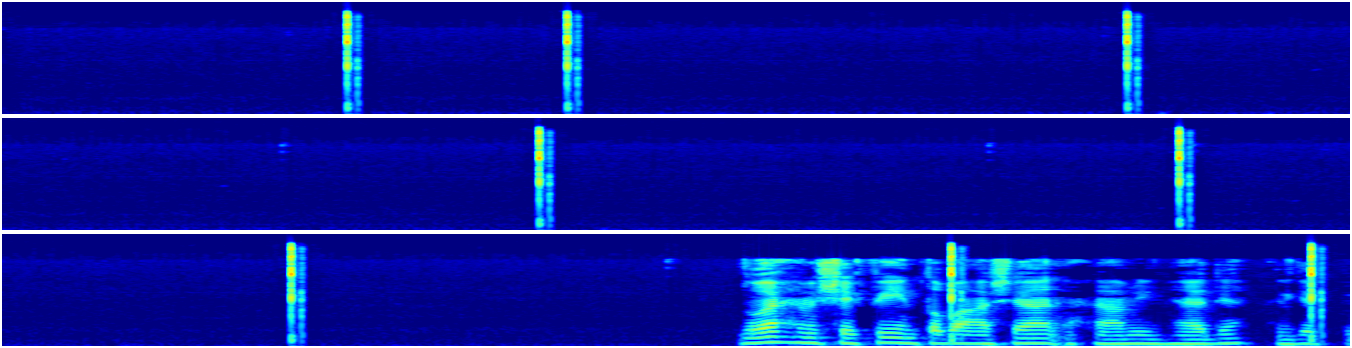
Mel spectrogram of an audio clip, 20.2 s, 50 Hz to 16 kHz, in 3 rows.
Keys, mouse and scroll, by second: 1.6 click, 2.7 click, 5.5 click, 9.4 click, 12.6 click, 14.9 click, 18.2 click, 19.9 click.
